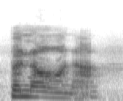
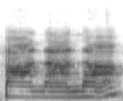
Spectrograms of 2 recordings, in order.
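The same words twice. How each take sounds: First: The unstressed vowels are reduced to schwa. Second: The unstressed vowels are full a sounds. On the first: The speaker calls it right. "The a turns into a schwa sound" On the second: The speaker calls it wrong.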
